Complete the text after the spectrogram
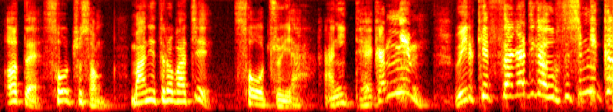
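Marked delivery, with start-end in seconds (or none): none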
